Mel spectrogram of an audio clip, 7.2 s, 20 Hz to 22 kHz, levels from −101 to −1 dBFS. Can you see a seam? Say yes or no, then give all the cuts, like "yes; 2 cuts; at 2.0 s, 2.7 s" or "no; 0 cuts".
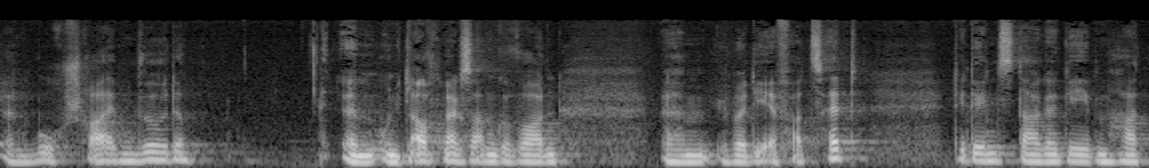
yes; 2 cuts; at 2.6 s, 6.0 s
